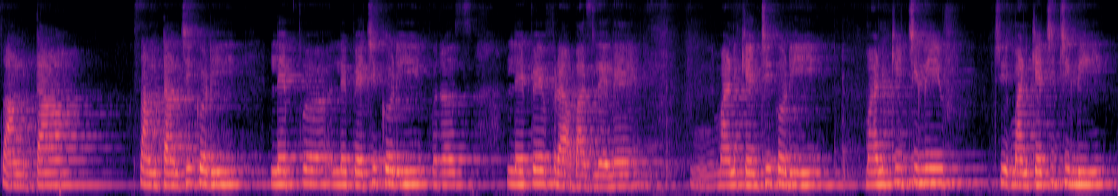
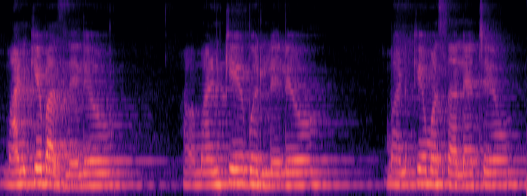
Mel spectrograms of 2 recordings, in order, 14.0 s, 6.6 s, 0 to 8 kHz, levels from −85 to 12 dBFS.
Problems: constant background noise, continuous background conversations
